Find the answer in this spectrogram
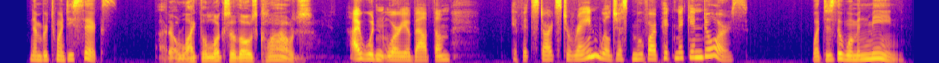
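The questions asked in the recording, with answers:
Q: What does the woman mean?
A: Rain won't be a problem because they can move the picnic indoors.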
